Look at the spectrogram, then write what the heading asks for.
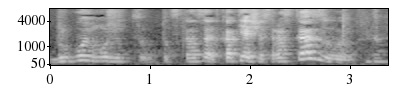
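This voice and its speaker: Noticeable background noise beneath speech at a moderate pace. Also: woman. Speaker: psychologist. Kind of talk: interview. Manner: halting.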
